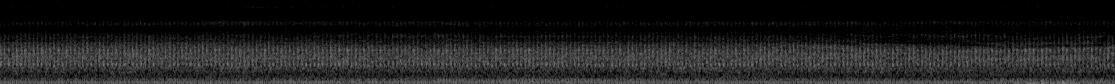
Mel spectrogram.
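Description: A crane's diesel engine runs with a steady low rumble.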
